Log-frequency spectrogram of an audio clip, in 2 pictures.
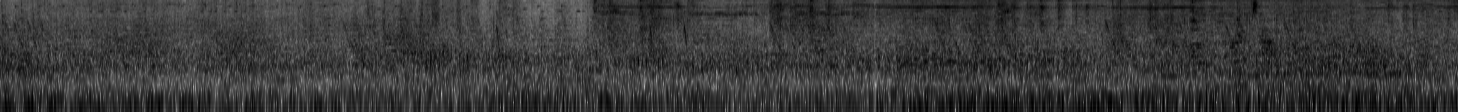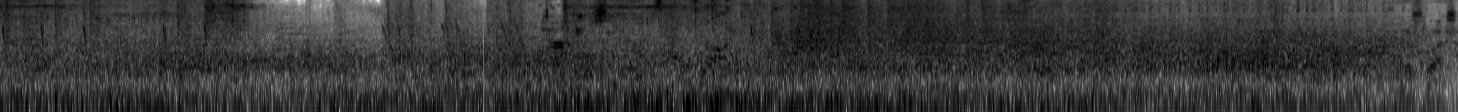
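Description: Spacecraft weapons fire in a combat dogfight in the game Elite Dangerous, a dense, continuous roar of blasts and engine rumble lasting many seconds, loud and unbroken, with a voice talking over it.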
